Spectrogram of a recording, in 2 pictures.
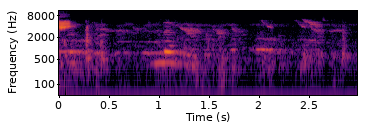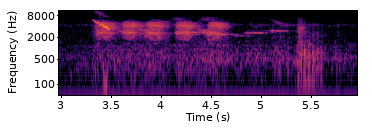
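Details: A wild brown cingcoang (jongkangan) arrives to attack, giving soft scattered chirps, then a loud burst of five evenly spaced, high, buzzy double notes, followed by a few thin fading notes.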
